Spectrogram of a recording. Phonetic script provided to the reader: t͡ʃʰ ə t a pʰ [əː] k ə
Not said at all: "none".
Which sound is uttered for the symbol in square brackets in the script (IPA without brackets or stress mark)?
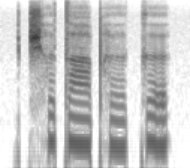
əː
